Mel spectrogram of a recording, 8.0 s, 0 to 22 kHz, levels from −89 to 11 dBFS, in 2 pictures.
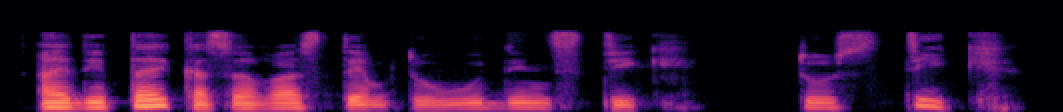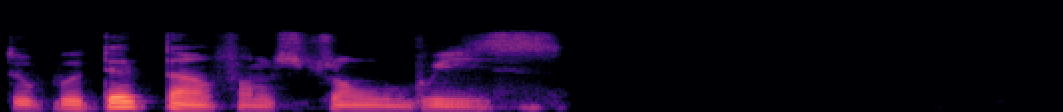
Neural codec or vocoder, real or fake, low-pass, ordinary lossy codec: codec, 16 kHz, 2 kbps, X-Codec, WavLM features, trained on Multilingual LibriSpeech; fake; none; none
